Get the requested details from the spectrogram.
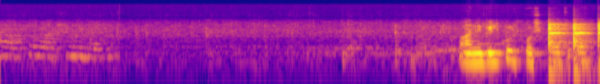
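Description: A wooden spoon stirs and scrapes through cooked rice in a metal pot.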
